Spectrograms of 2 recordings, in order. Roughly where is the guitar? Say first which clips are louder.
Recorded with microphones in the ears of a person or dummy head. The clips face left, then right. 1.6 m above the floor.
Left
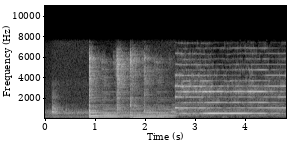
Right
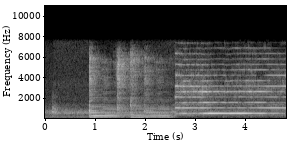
Left 1 dB; left.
